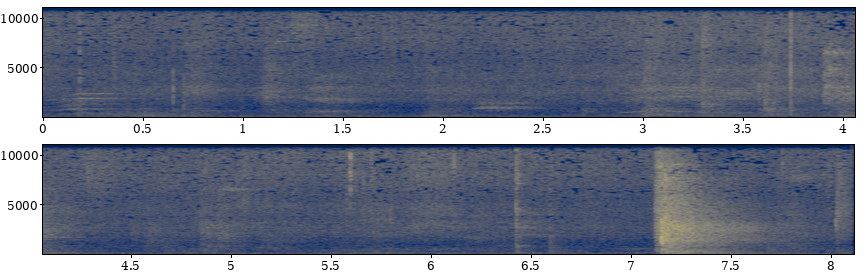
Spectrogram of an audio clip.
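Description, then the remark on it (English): A door shuts with one loud, sharp slam near the end, ringing briefly before fading. Before it, only a low murmur of background noise and faint indistinct voices. “Doors work.”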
